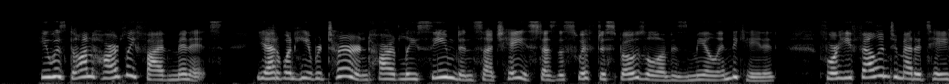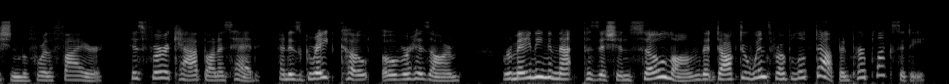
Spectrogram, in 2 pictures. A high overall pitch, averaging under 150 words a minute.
No: very high, 250 Hz; average, 180 wpm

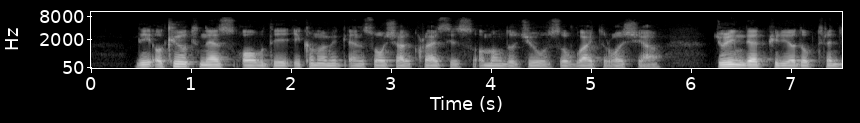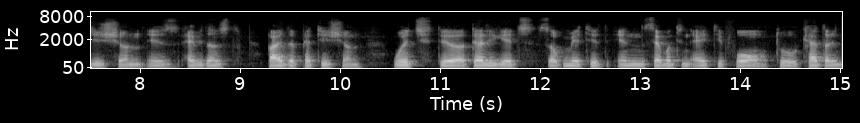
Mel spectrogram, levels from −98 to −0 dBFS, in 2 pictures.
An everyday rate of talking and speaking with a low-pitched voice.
No: slow, 130 wpm; very low, 90 Hz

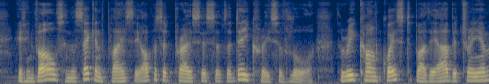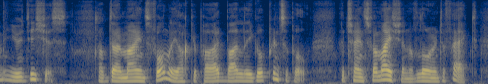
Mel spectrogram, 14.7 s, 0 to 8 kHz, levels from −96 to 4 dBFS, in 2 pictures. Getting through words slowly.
No: average, 145 wpm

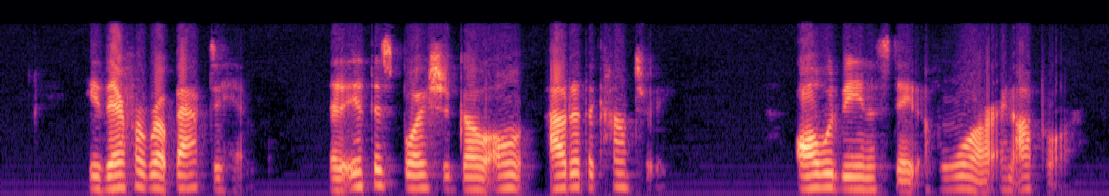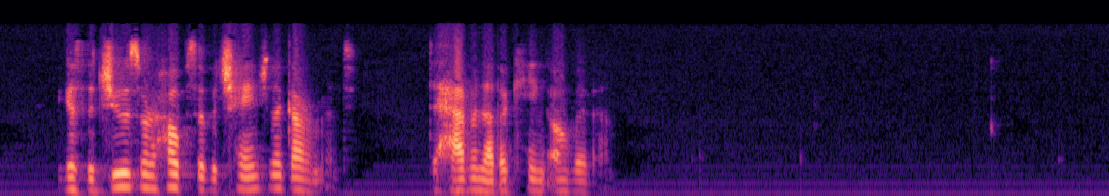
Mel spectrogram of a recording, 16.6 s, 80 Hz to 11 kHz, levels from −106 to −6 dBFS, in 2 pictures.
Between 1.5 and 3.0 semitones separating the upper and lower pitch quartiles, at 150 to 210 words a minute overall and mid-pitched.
Yes: average, 2.7 semitones; average, 165 wpm; medium, 165 Hz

